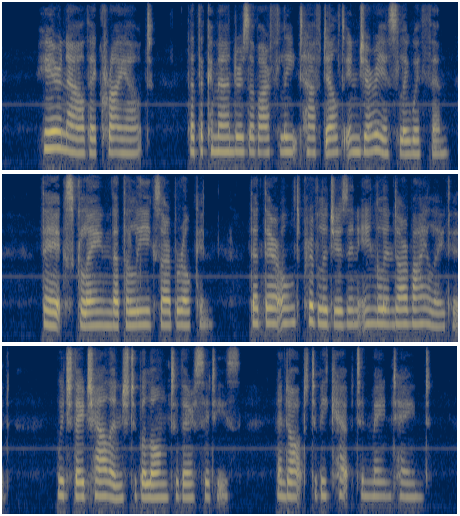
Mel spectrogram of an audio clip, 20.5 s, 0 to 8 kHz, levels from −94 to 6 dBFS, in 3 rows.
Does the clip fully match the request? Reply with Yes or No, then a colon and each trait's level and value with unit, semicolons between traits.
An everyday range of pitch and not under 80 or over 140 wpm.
No: narrow, 1.6 semitones; slow, 135 wpm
